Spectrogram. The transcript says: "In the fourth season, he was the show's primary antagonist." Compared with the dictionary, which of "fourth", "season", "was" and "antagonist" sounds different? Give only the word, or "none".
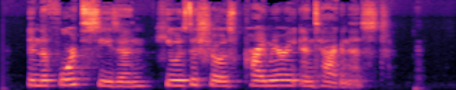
none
